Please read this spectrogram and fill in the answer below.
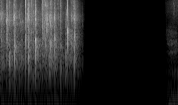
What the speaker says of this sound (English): You may clap for them.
